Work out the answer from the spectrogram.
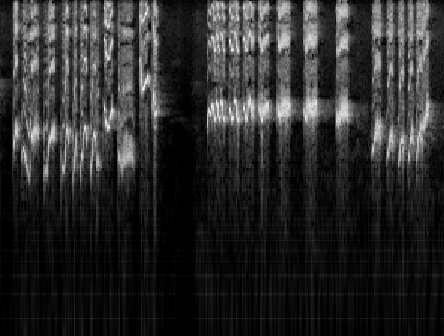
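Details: White-rumped shama song packed with phrases of other wild birds: fast chains of varied whistled notes, a short pause, then a steady string of repeated buzzy notes at one pitch, ending in more quick whistles.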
